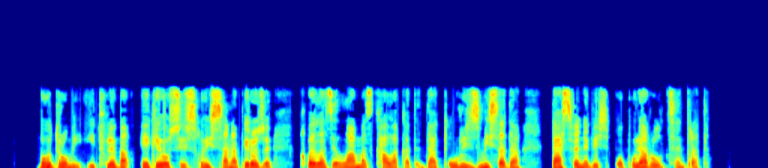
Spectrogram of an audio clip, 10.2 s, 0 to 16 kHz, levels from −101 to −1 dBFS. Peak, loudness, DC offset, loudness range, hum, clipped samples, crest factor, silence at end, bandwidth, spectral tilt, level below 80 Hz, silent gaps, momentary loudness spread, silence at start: 0 dBFS; -19 LUFS; under 0.1%; 2 LU; none; under 0.1%; 18 dB; 0.85 s; 8 kHz; -5.5 dB/octave; -56 dBFS; 1.83-1.87 s, 3.92-4.00 s, 7.24-7.36 s; 9 LU; 0.5 s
